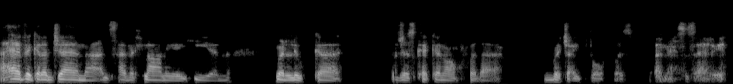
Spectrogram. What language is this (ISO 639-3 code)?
cym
